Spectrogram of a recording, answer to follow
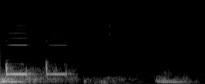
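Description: Mobile phone beeping twice in quick succession, about half a second apart, heard through a laptop microphone in a video call: the tones of a dropped phone call. A brief low muffled sound follows near the end.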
